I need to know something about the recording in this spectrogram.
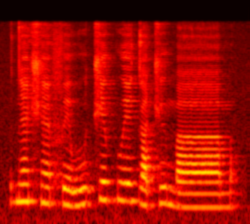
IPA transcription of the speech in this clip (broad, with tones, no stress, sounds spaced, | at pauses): d ɛ̃˦ ʃ ɛ̃˧ f e˨ w u˧ t͡ʃ e˦ kʷ eː˦ ɡ a˨ t͡ʃ ɨ˦˨ m aː˧ m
